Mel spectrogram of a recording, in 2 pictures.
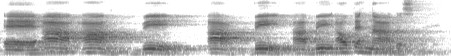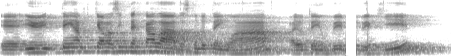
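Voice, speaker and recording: Brazilian man, literature teacher on an online class, bright higher voice, patient explaining, echoey room with long reverb. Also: slow. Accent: Brazilian Portuguese. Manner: explains patiently, often checks with "né?".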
